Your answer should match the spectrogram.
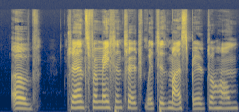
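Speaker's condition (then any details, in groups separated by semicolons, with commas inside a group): Cerebral palsy; uses power wheelchair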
